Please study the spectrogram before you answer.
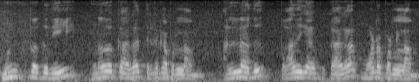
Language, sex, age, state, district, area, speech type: Tamil, male, 60+, Tamil Nadu, Madurai, rural, read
